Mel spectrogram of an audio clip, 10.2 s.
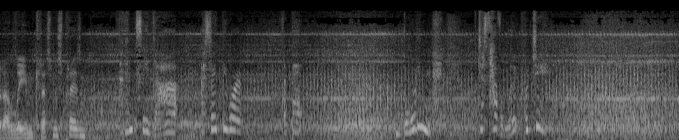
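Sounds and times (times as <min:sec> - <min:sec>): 
speech: 0:00.0 - 0:05.3, 0:06.0 - 0:06.8, 0:07.4 - 0:09.5
helicopter descending to land: 0:00.0 - 0:10.1.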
